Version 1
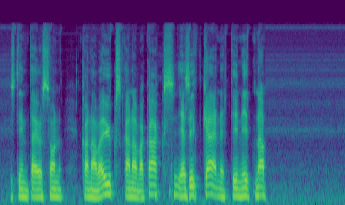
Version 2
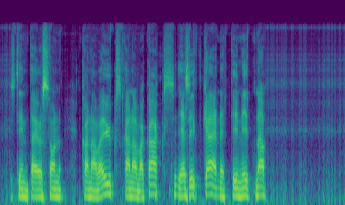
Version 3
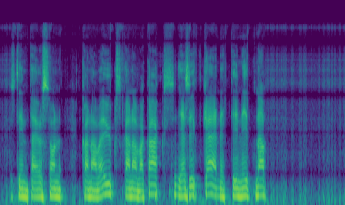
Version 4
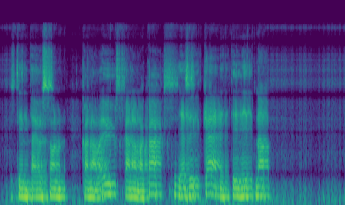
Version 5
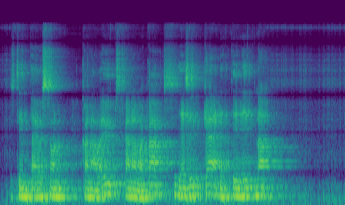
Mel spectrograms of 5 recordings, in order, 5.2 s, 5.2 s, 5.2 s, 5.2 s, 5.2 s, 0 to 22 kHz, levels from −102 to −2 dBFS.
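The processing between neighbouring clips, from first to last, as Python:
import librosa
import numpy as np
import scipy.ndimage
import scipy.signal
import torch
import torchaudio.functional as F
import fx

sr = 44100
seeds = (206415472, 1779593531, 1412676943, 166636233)

y1 = fx.level_steps(x, sr, step_db=13)
y1 = y1 * 10.0 ** (6.5 / 20.0)
y2 = fx.fixed_phaser(y1, sr, hz=2600.0, stages=8)
y3 = y2 + 10.0 ** (-6.0 / 20.0) * np.pad(y2, (int(71 * sr / 1000.0), 0))[:len(y2)]
y3 = y3 * 10.0 ** (-2.5 / 20.0)
y4 = fx.rev_plate(y3, sr, seeds[0], rt60_s=1.2, hf_ratio=0.5, predelay_ms=0, drr_db=5.0)
y4 = y4 * 10.0 ** (2.0 / 20.0)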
